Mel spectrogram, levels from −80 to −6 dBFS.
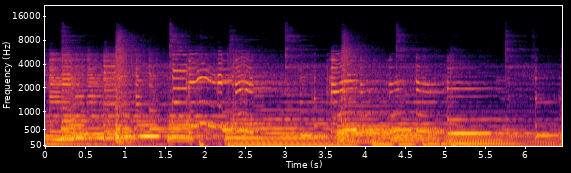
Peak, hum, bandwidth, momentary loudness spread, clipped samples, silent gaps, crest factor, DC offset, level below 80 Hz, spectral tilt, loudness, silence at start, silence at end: -4 dBFS; none; 13 kHz; 6 LU; under 0.1%; none; 14 dB; under 0.1%; -32 dBFS; -6 dB/octave; -19 LUFS; 0 s; 0 s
